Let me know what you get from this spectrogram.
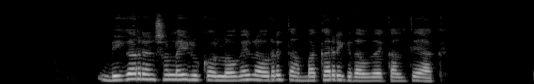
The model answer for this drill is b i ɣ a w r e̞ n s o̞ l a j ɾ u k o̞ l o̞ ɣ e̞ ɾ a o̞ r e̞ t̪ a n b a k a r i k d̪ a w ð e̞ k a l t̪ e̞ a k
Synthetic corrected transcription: b i ɣ a r e̞ n s o̞ l a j ɾ u k o̞ l o̞ ɣ e̞ ɾ a o̞ r e̞ t̪ a m b a k a r i k d̪ a w ð e̞ k a l t̪ e̞ a k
